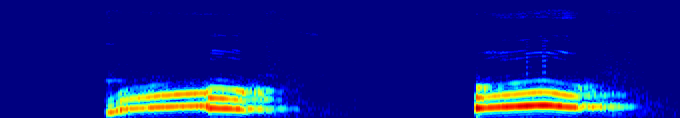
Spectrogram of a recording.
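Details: A hand-reared newborn monkey calls its mother indoors with two drawn-out, plaintive tonal cries, each about a second long and gently arched, separated by a brief silence. A woman's voice is heard nearby.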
